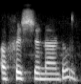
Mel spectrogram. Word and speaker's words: aficionado: Aficionado.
